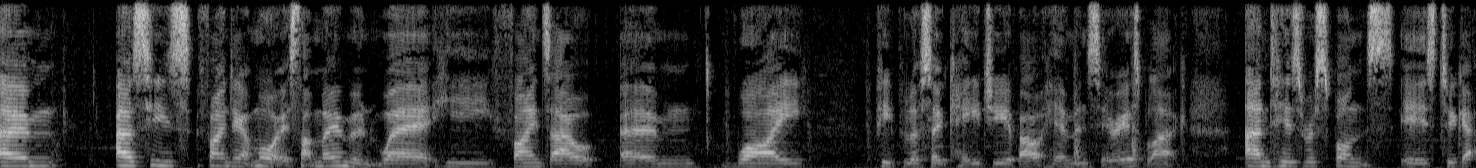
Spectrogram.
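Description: In a plain, everyday voice, a woman talks at a fairly slow pace with a fairly low pitch and fairly even intonation. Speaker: book podcast co-host. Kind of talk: casual chat.

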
